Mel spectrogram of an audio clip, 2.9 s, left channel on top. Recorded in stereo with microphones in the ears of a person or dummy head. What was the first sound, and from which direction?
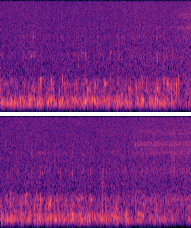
Only background noise.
